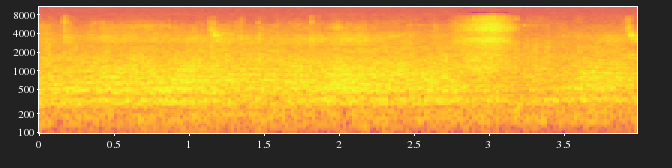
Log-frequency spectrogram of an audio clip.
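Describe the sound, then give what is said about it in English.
A loud, steady roar of an airplane passing overhead in Houston fills the whole stretch, a broad rumbling drone that stays constant, with no voices. “And now you're probably realizing how loud are the planes that are flying through Houston, and how much of a quiet time do we really have living in the city.”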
